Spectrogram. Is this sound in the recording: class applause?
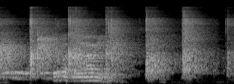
yes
